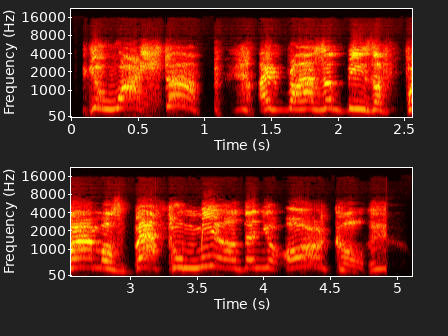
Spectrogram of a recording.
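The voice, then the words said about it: German accent, somewhat Austrian-sounding. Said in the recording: “Why does he have a German accent?... That sounded more Austrian to me... It did sound a little Austrian”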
